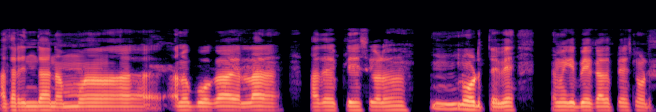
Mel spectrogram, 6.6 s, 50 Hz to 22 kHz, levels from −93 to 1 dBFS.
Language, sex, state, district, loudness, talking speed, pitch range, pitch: Kannada, male, Karnataka, Bellary, -18 LUFS, 100 wpm, 130-135 Hz, 130 Hz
